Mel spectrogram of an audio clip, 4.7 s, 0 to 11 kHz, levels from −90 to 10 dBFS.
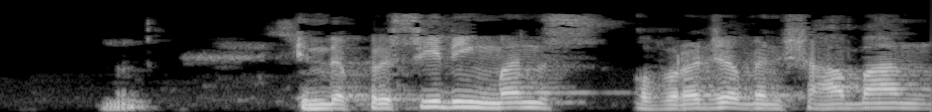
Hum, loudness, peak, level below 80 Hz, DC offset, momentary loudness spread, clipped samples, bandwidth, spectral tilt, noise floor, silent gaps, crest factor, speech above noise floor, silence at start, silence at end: none; -14 LUFS; 0 dBFS; -54 dBFS; under 0.1%; 14 LU; under 0.1%; 7.4 kHz; -6.5 dB/octave; -63 dBFS; none; 14 dB; 50 dB; 0.5 s; 0 s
